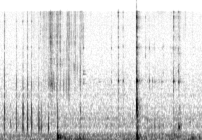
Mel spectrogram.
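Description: A small, empty, clear glass storage jar with a glass lid and metal wire clamp, held in both hands and handled with fingertips and short nails. Quick, light glassy clinks and taps come in a loose, uneven rhythm, with two louder, sharper clinks standing out and short ringing that dies away fast.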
